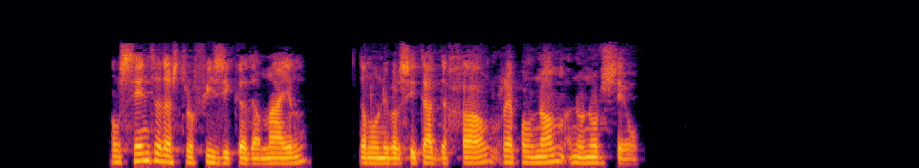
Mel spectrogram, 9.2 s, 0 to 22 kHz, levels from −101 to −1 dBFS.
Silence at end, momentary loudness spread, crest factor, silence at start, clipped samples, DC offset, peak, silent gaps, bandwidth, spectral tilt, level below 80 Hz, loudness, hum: 2.8 s; 8 LU; 18 dB; 1.15 s; under 0.1%; under 0.1%; -2 dBFS; 3.13-3.53 s; 7.8 kHz; -6 dB/octave; -58 dBFS; -18 LUFS; none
